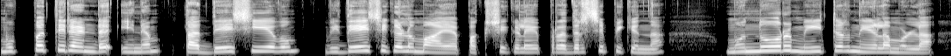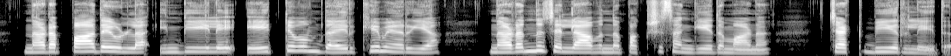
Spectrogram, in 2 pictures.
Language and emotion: Malayalam, neutral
